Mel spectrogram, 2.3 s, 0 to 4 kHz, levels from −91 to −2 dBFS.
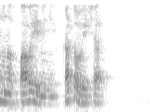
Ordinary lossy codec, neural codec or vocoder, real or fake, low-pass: Opus, 64 kbps; none; real; 3.6 kHz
